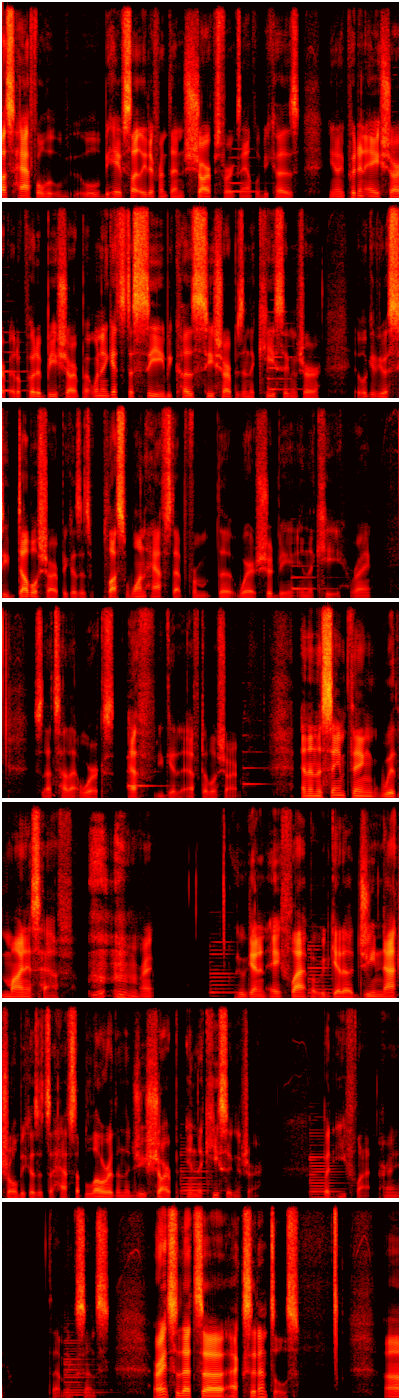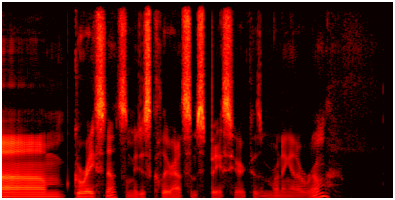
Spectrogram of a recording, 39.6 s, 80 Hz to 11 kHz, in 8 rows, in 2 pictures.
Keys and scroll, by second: 37.7 Escape.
